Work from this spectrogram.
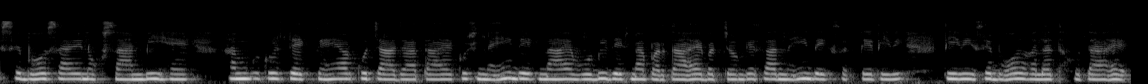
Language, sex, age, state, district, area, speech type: Urdu, female, 30-45, Telangana, Hyderabad, urban, spontaneous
